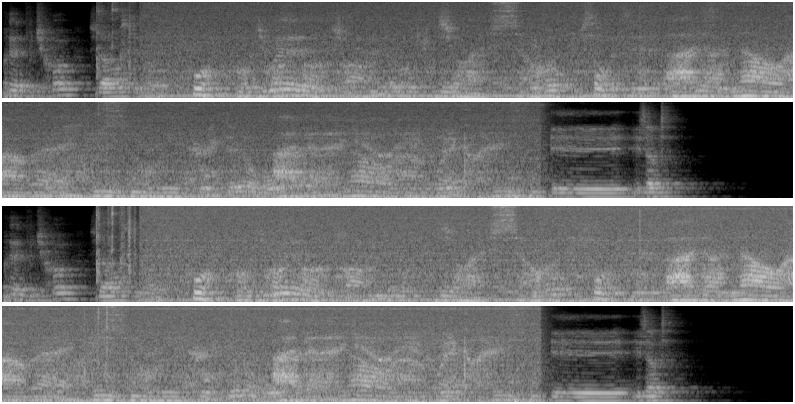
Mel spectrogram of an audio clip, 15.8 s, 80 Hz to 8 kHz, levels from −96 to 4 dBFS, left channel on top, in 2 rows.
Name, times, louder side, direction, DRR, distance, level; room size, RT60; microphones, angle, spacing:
voice 1, 0.0-1.9 2.3-4.6 5.1-9.2 9.8-11.5 11.9-12.5 13.4-14.5, equal, 90° left, -2 dB, 3.0 m, -35 dB
sound 1, 0.9-2.0 2.6-3.8 4.7-5.0 6.0-7.1 7.8-7.9 8.7-9.1 10.1-10.5, right 8 dB, 80° right, 0.6 m, -41 dB
Speech, 1.4-13.3, right 3 dB, 30° right, 0.5 m, -28 dB
sound 2, 2.0-13.3, equal, 10° right, 0.9 m, -40 dB
8.5 x 5.7 x 4.2 m, 0.78 s
head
